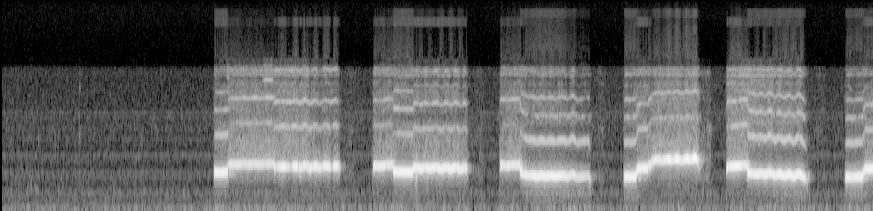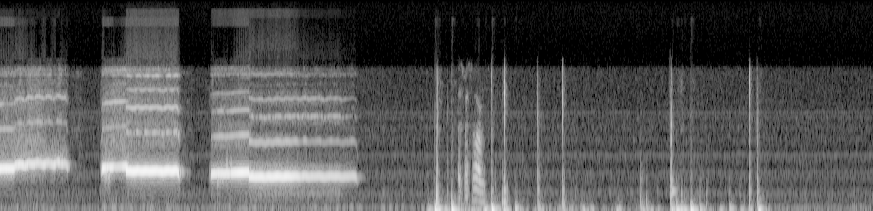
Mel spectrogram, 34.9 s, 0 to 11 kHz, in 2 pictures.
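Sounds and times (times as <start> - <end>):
ocarina playing slow melody: 4.3 - 9.4, 10.0 - 11.9, 12.5 - 16.2, 16.9 - 18.9, 19.5 - 24.7.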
